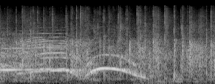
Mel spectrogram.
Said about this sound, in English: And also realizing saying Con Air into a microphone got more applause than any joke I've ever written. But I'm okay with that.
